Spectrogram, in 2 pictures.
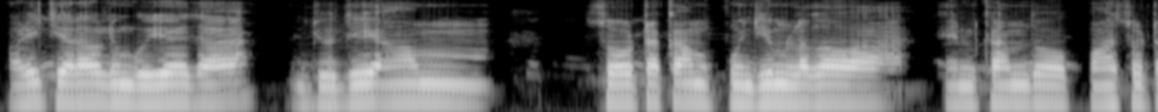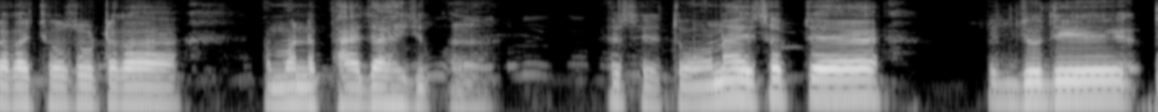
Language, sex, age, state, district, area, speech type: Santali, male, 45-60, Jharkhand, Bokaro, rural, spontaneous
